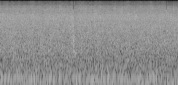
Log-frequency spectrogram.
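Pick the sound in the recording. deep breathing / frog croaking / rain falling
rain falling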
